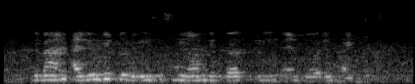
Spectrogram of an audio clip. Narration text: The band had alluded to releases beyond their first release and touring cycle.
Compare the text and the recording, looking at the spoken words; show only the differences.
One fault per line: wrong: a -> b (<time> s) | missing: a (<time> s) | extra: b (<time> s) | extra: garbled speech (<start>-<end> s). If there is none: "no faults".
missing: had (0.7 s)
